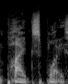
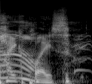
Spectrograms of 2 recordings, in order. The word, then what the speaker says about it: Pike Place: And you listeners, I think it was 2022 when I found out that there was no S on Pike's Place. So, I wanted You serious? Yeah. On Pike Place?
